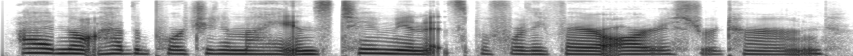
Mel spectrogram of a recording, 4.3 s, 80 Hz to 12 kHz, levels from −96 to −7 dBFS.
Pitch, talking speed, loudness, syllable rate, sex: 210 Hz, 225 wpm, -21 LUFS, 6.0 syllables/s, female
